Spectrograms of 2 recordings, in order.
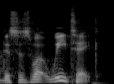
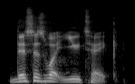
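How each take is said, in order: First: "we" stressed in contrast; pointed line with the weight on "we". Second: "you" stressed, said slowly and deliberately; slow, pointed line landing on "you". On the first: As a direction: lean on "we" to mark our side. Answers the contrast with own wins. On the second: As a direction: lean on "you" to set them apart. Contrasts viewers' wins with his own. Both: Real, not acted.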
